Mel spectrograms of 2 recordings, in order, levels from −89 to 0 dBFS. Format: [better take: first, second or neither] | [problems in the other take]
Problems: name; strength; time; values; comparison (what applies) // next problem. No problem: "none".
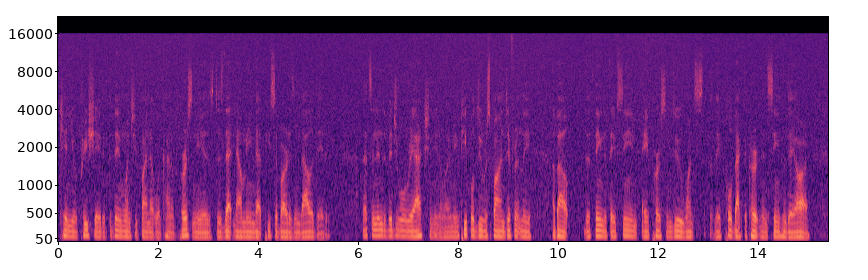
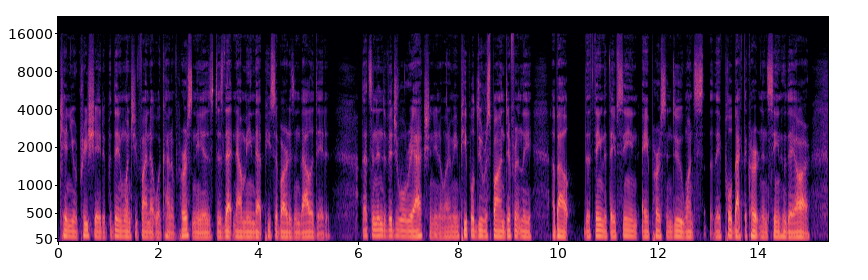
second | hiss; noticeable; throughout; 10 dB below the speech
